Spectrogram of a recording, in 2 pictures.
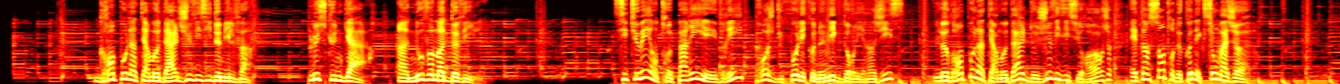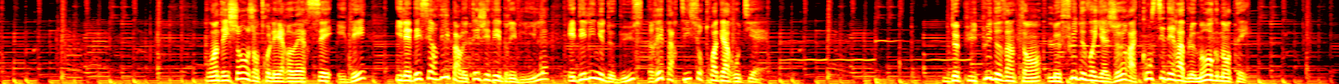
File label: institutionnel, French, male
